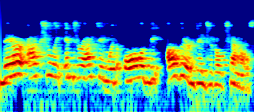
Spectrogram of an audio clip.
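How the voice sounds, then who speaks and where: A woman with an American accent moves through very wide pitch swings at a moderate pace. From United States. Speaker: corporate webinar host. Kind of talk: live stream presentation. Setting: live stream from home.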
